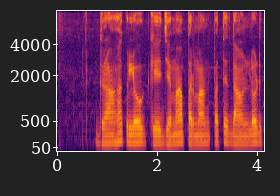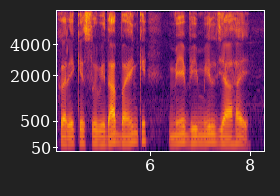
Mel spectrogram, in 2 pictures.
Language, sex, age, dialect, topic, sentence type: Magahi, male, 31-35, Southern, banking, statement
